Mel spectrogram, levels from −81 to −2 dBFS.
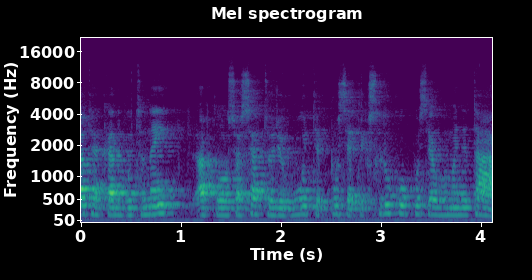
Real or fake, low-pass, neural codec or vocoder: real; 19.8 kHz; none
